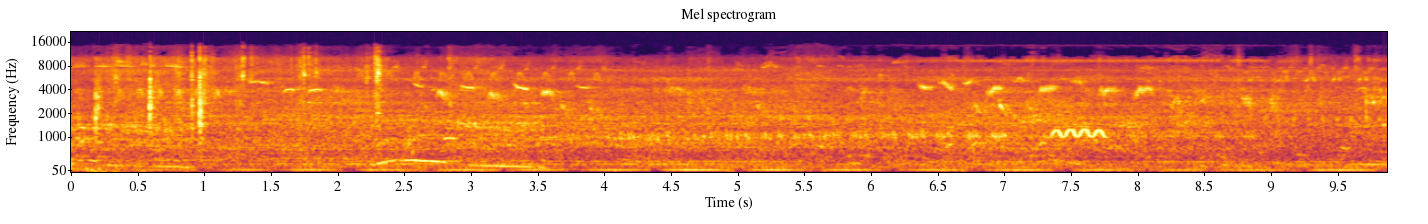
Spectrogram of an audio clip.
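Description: Small birds chirping over a low throb that pulses about twice a second, with a few sharp clicks in the first two seconds.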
